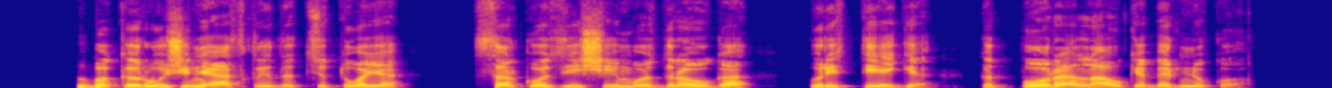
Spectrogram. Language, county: Lithuanian, Vilnius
